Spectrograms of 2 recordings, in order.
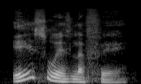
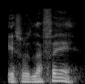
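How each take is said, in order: First: "Eso es la fe" said slowly with weight on "eso" and a long "fe"; slow emphatic repeat. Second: Said in the usual way. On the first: Shown as a demonstration. Preacher repeats the point to his congregation, slow and emphatic. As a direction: let "eso" land, stretch "fe".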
